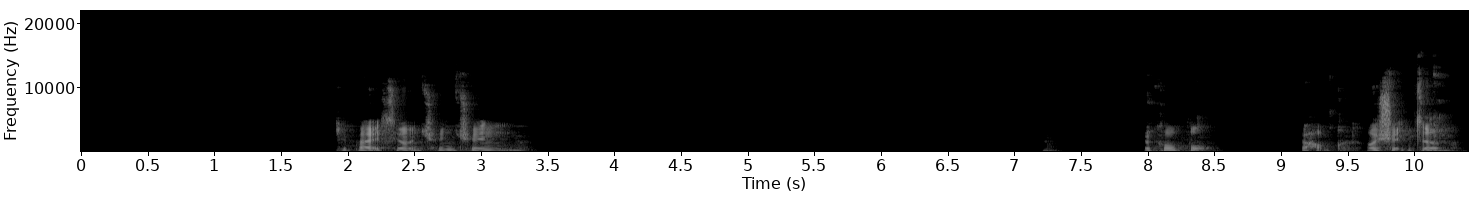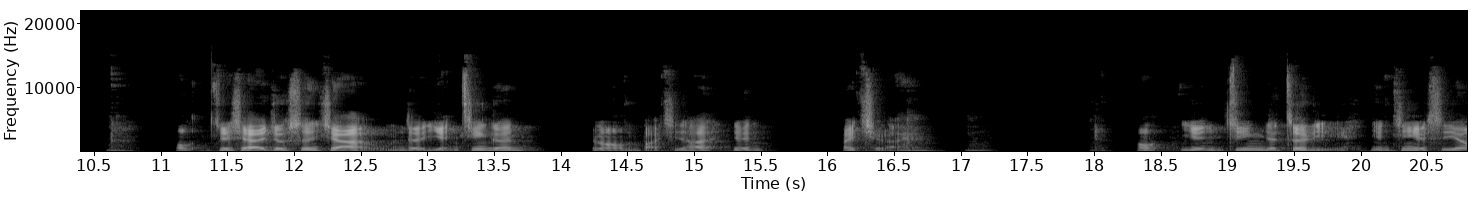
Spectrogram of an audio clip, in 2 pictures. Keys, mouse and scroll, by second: 1.7 click, 2.8 click, 4.8-6.4 middle drag, 6.4 click, 7.0 click, 8.4-9.6 middle drag, 9.6 scroll up 1, 9.7-10.2 scroll down 1, 10.2-13.7 shift+middle drag, 14.4 click, 14.7-16.2 drag, 16.7-18.0 shift+middle drag, 18.0 click, 20.2 click.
